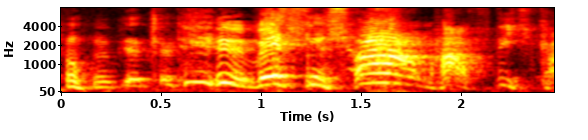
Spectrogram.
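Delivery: slow, high laughing disbelief; father laughing off the suitor's claim; incredulous laugh. Acted.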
